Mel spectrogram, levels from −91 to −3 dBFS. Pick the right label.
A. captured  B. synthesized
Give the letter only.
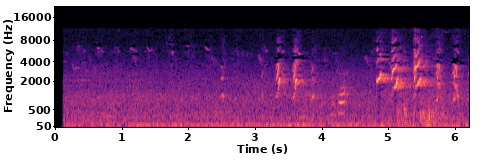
A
